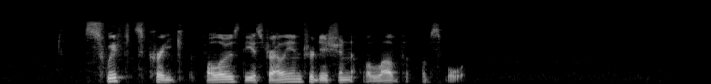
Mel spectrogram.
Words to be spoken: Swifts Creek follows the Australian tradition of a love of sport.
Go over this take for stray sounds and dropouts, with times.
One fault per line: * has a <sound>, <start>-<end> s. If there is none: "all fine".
all fine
